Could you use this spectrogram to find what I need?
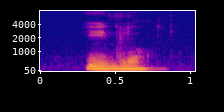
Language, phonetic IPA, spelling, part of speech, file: Polish, [ˈiɡlɔ], igloo, noun, LL-Q809 (pol)-igloo.wav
